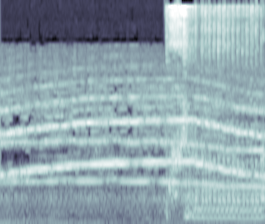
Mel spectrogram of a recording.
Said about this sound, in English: Sirens.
